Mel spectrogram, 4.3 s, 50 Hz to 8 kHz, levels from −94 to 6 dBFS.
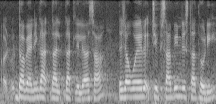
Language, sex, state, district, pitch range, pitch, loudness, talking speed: Konkani, female, Goa, North and South Goa, 165-195 Hz, 180 Hz, -14 LUFS, 165 wpm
